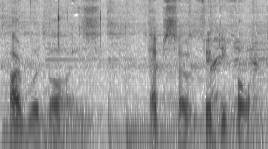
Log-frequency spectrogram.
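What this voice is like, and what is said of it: Soft velvety radio voice. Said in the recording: “Nice and soft, man. That was a nice, your radio voice you got going. ... Velvety.”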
